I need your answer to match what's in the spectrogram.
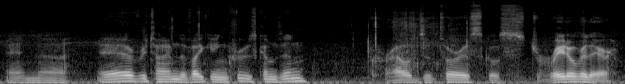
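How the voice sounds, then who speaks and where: A man narrating a casual walking tour of an old fortress outdoors, rambling with many pauses and fillers, recorded on a handheld camera mic. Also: fairly low pitch, darkish tone, slight background noise. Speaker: tour guide vlogger.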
